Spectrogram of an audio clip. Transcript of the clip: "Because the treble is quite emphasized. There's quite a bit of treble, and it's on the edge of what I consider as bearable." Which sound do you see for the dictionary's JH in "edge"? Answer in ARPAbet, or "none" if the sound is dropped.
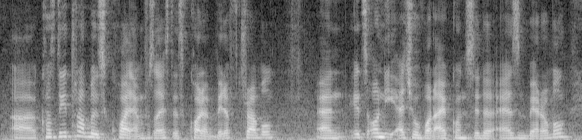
CH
